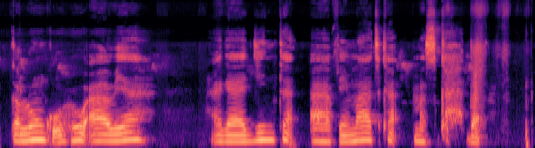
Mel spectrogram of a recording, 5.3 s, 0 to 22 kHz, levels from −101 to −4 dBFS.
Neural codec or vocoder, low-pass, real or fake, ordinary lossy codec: none; none; real; none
